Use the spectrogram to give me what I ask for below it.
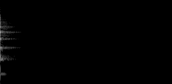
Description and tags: Sticks of God 001
drum, drumkit, god, real, stick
